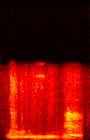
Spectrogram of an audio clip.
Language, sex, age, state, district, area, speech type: Sanskrit, female, 60+, Karnataka, Mysore, urban, conversation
